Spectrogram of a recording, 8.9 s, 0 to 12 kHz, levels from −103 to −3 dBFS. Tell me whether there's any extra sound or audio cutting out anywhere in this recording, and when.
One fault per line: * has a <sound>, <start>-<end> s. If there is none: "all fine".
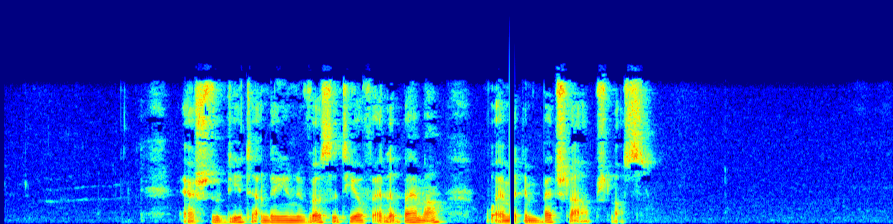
* has a dropout, 5.1-5.1 s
